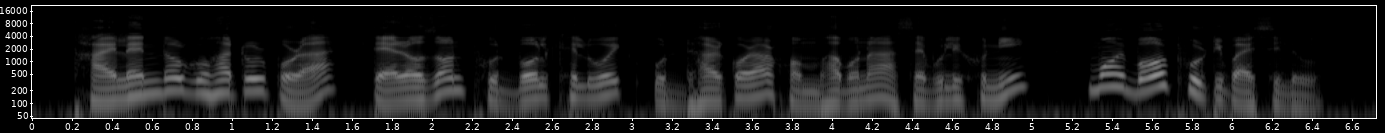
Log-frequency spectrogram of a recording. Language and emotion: Assamese, happy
